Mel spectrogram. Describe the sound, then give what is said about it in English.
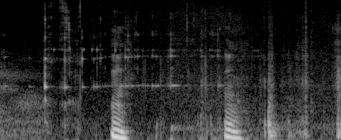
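An ice cube clinks against glass a few times, light taps with a faint ring, alongside a couple of short, low vocal sounds. “Got an ice cube in there.”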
